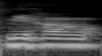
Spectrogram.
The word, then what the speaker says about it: Michal: an introduction about yourself so my name is miow I'm from Poland I live in UK for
